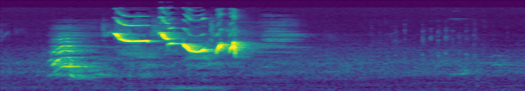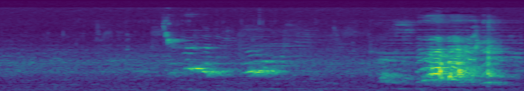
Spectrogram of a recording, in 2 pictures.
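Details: Orange-headed thrush in the morning giving one clear phrase of sharp, descending whistled notes mixed with chattering, followed by softer, lower, slurred phrases after a long pause.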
